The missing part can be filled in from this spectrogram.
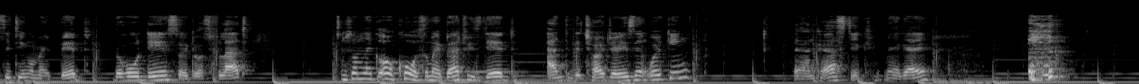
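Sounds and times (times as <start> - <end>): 
speech: 0.0 - 2.6, 3.4 - 7.1, 7.9 - 9.6, 10.3 - 10.6
person coughing harshly: 10.3 - 10.8.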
